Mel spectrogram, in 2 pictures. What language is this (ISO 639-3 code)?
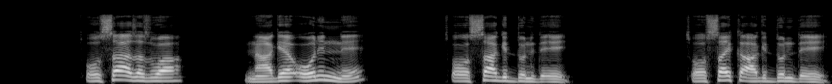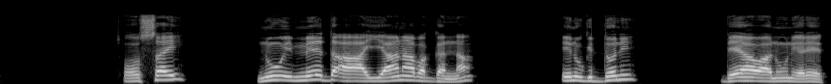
dwr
